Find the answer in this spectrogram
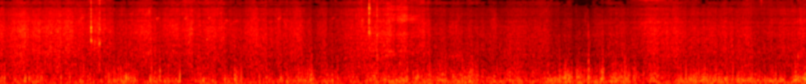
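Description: Wind buffeting the camera's microphone in gusts, over a low rush of small waves breaking on a sandy lake shore.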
